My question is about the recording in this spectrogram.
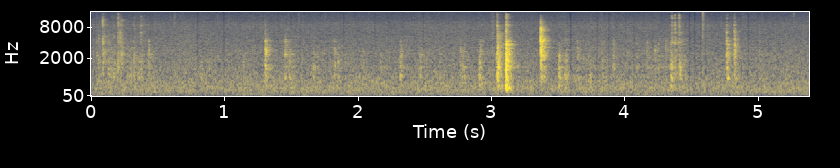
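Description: Scattered light metallic clicks and taps from hand tools and fasteners as the throat cover over the rope opening on a Demag P hoist's rope guide is taken off, with the sharpest pair of clicks about three seconds in.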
